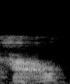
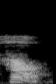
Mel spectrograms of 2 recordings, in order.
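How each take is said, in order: First: It is said with the third tone. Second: It is said with the fourth tone. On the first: "the third one is how" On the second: "The fourth one is how"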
